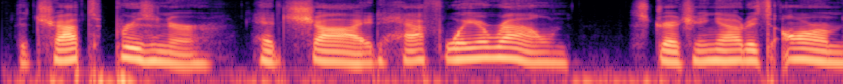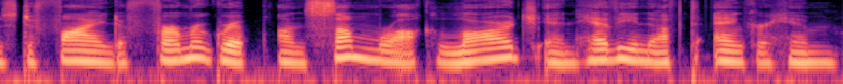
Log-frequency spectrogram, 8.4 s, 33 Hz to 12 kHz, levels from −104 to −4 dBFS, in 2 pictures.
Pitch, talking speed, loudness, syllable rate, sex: 170 Hz, 185 wpm, -20 LUFS, 4.9 syllables/s, female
